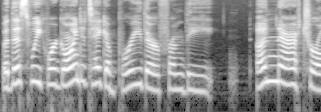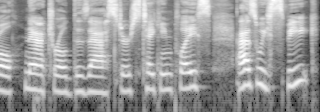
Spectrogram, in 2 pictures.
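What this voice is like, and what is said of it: Slightly weird, congested voice. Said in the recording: “my voice sounds a little weird. I'm getting over a cold right now”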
